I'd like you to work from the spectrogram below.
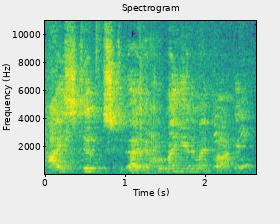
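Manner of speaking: ordinary delivery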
